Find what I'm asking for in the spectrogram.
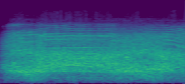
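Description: Hundreds of party faithful surrounding Iran's president roar in anger at the United States, a dense, loud wall of massed shouting that holds steady throughout.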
